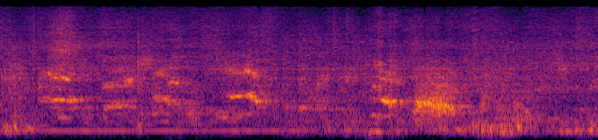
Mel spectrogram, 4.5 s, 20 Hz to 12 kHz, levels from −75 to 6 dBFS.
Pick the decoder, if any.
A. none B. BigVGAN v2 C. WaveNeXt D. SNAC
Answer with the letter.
D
